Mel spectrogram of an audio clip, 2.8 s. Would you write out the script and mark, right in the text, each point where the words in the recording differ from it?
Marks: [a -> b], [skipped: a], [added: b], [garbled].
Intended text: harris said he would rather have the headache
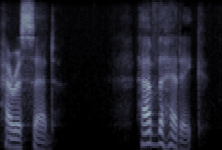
harris said [skipped: he would rather] have the headache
